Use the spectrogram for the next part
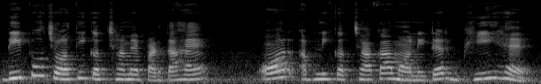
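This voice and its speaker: A woman teacher reading a textbook exercise at a very slow, careful pace, in a fairly high voice. She reads the questions and answers aloud and pauses after each listed word. Faint noise hums behind her. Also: a little mellow. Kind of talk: slow, deliberate textbook lesson.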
